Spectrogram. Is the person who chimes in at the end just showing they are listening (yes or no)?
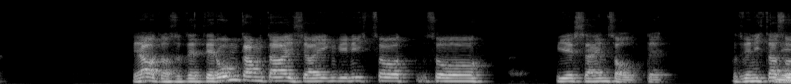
yes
